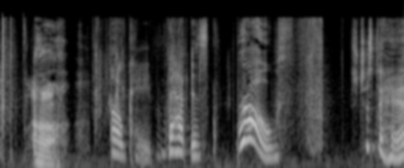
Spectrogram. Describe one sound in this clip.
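A small, squeaky cartoon voice speaks in alarm.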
